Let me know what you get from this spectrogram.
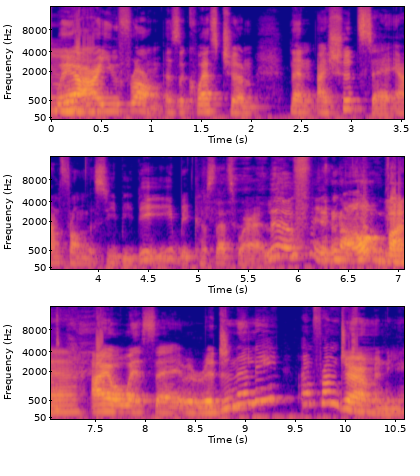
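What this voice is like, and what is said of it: Strong German accent in English. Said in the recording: “my accent must be so severely strong, which I have been told too ... you try speaking German”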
